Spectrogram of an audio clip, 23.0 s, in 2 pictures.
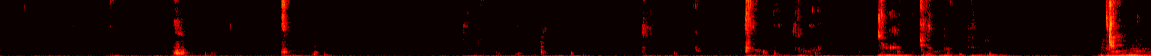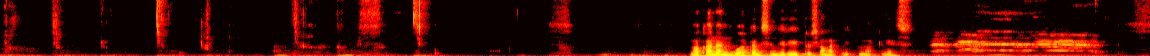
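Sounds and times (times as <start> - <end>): chewing with crunches: 4.6 - 10.2, 10.9 - 17.0.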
